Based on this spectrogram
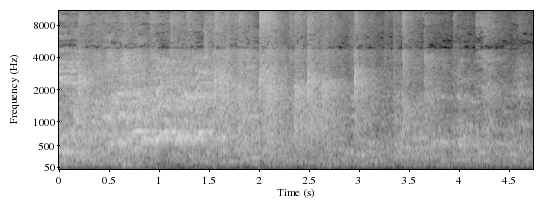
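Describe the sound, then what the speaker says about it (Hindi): Audience clapping and light laughter at a Hindi stand-up comedy show, a dense, steady patter that fades somewhat toward the end. "जरा तालियां जोरदार होनी चाहिए।"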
